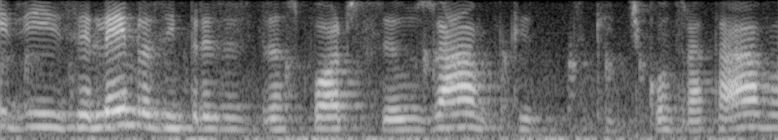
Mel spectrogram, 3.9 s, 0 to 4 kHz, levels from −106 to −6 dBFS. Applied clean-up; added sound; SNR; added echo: none; Frog; 15 dB; none.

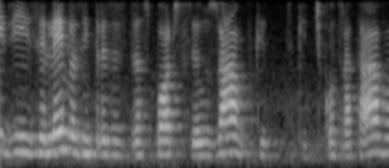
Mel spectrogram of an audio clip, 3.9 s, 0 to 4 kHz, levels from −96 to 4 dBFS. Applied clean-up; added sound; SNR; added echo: none; none; none; none.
